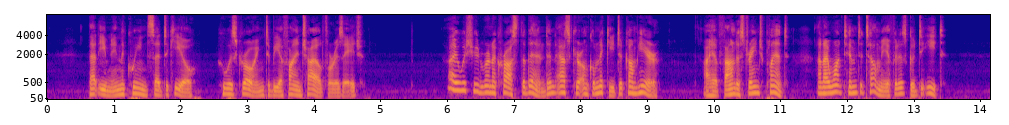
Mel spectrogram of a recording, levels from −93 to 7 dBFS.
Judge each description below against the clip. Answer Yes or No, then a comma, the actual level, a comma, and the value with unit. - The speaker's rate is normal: No, fast, 215 wpm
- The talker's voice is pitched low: No, medium, 150 Hz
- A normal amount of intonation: No, wide, 6.4 semitones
